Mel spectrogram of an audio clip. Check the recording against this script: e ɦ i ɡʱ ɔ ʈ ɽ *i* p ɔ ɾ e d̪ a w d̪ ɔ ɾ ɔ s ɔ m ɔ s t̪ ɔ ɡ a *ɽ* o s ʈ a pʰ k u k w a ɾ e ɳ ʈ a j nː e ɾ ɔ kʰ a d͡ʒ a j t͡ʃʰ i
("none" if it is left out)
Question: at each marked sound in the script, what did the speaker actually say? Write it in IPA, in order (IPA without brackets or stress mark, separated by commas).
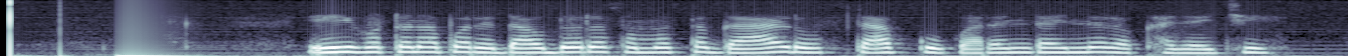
a, ɽ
